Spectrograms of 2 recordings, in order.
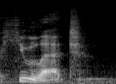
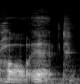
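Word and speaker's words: Hulett: its name was hollett pronounced either Hewlett or Hall it depending on which part of the country you're from the name was George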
